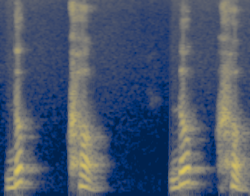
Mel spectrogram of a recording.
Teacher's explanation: দুইবার উচ্চারণ করার সময় প্রথমে অল্পপ্রাণ হবে পরে মহাপ্রাণ হবে। · কেননা ক অল্পপ্রাণ খ মহাপ্রাণ। দেখুন খ এর উচ্চারণ যখন দিতে হচ্ছে তখন আমরা আগে ক এর উচ্চারণটি করে নিচ্ছি। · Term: দীপ্ত উচ্চারণ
